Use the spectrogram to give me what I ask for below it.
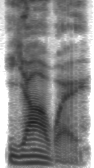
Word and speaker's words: Yahweh: The name is the third-person form of the verb to be. Run the rules forward, and you land on 2 syllables. In the 1830s, the German scholar Wilhelm Gesenius weighed all of it and settled on Yahweh.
